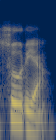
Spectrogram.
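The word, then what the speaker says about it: Suriya: It's same like the Surya Kumar Yadav, but Okay, spelling is different, but still the pronunciation will be same. It's called Surya. You can say Surya. The spelling is Surya, but when we say it fast, we say Surya.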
